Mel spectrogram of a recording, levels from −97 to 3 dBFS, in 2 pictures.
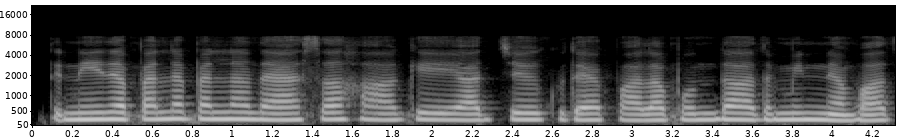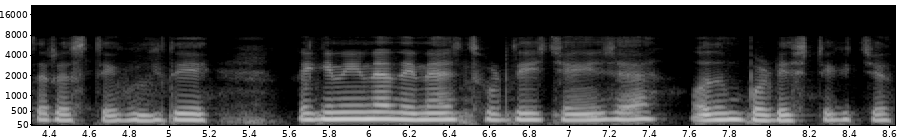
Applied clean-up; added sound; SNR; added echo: none; none; none; none.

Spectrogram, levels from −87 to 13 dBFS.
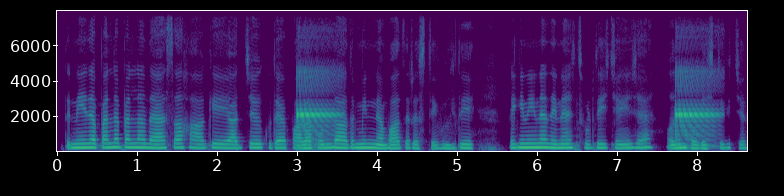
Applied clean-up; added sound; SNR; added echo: none; Keyboard (musical); -1 dB; none.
